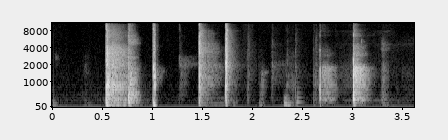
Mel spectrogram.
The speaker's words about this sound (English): So let's all unmute to give him a round of applause for his great talk.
